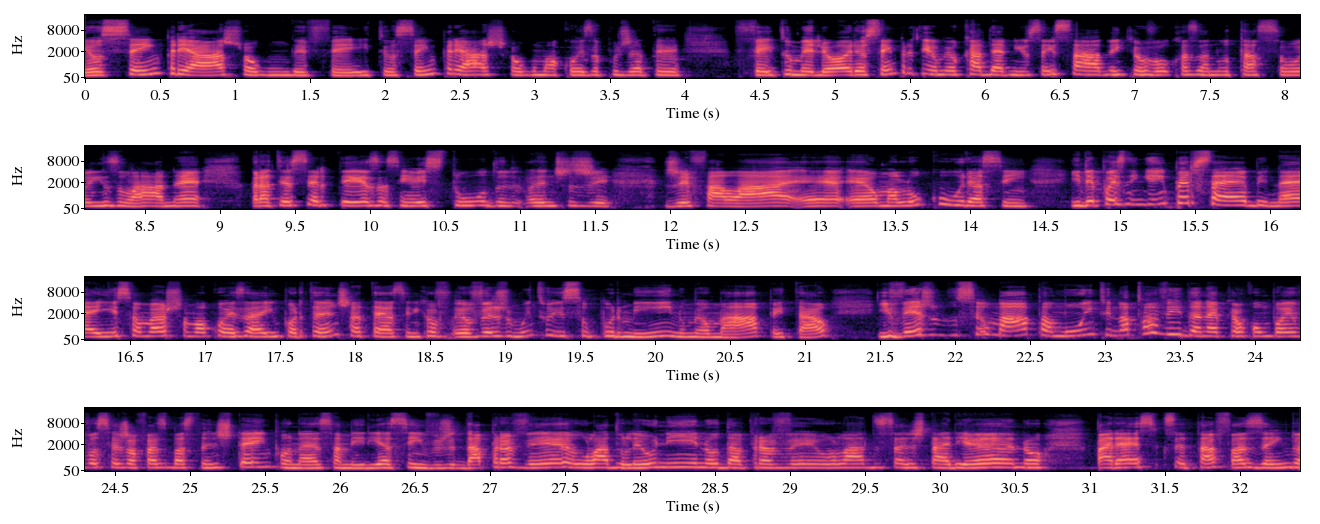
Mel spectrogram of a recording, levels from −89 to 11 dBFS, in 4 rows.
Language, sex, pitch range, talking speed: Portuguese, female, 215-255 Hz, 205 wpm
